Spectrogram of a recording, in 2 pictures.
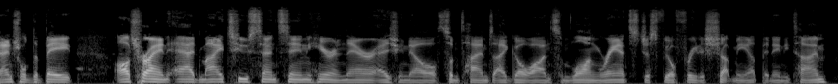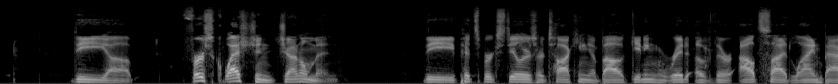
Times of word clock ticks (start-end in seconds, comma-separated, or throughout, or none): none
